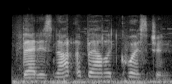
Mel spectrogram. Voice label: Star Trek Computer Voice; StarTrekLCAR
